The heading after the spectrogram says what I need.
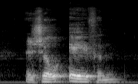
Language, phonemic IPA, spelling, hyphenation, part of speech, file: Dutch, /ˌzoːˈeː.və(n)/, zo-even, zo-even, adverb, Nl-zo-even.ogg
- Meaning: just now (a moment ago)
